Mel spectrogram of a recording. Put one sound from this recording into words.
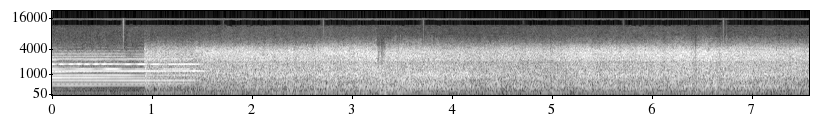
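Waves crash and wash onto a beach.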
